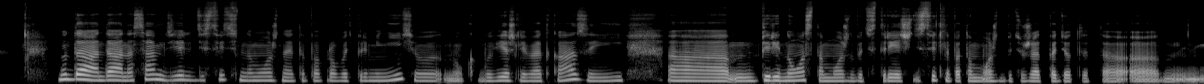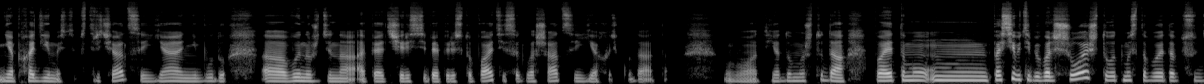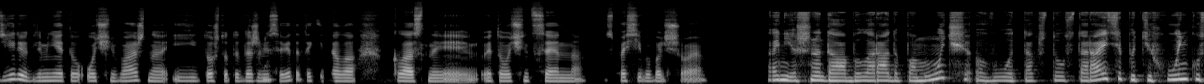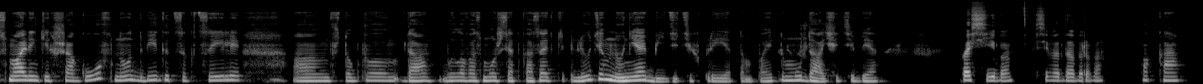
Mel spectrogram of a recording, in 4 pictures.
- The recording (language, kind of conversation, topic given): Russian, advice, Как научиться говорить «нет», не расстраивая других?
- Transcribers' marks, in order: other noise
